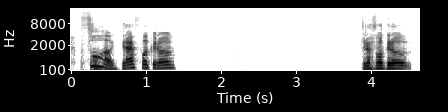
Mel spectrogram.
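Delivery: high, loud, alarmed cry; panicked alarm. Real, not acted. Streamer fearing the choice ruined the game, panicked. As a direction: panic that you broke it.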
